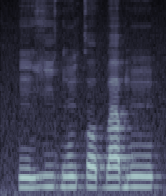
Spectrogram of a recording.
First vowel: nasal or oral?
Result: nasal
